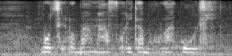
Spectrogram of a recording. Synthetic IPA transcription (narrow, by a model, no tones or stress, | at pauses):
bʊt͡sʰɪ̰lɔbam̩afʊrikʼabʊrwaʊːlɪ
